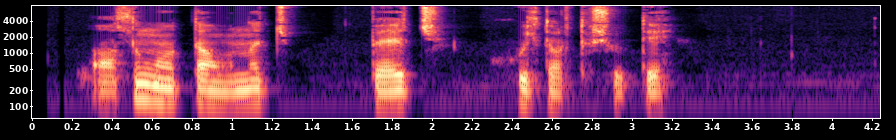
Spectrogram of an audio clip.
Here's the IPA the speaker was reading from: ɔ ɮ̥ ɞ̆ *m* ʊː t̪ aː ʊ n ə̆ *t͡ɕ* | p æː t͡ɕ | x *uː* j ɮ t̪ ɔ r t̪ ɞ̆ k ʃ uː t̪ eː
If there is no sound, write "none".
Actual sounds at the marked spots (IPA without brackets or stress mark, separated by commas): ŋ, t͡ɕ, u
